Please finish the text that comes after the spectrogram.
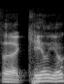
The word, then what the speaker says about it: Kaleo: So Dan is with Kaleo Coaching. Am I pronouncing that correctly?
